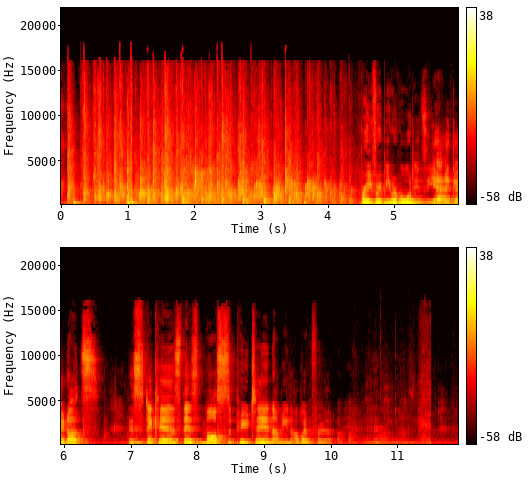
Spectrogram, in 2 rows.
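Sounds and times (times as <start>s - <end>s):
audience clapping: 0.0s - 4.7s
speech: 4.5s - 10.3s.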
